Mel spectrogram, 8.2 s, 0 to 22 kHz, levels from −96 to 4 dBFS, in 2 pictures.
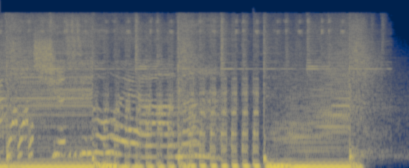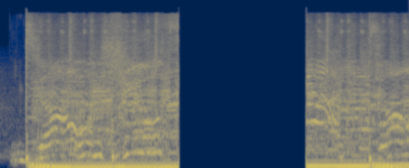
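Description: At 5.88 s the music cuts out abruptly and stays silent until 7.15 s, when it returns mid-flow. Nothing of the room or instruments remains in the gap, and roughly 1.28 s of the performance is simply gone. This is an audio dropout to silence: the input signal was likely lost for that stretch, through a disconnected source or broken link, while the recording kept writing silence.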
